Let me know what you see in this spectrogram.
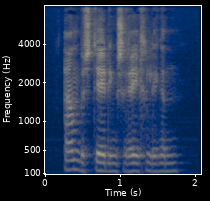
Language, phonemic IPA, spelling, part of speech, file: Dutch, /ˈambəstediŋsˌreɣəliŋə(n)/, aanbestedingsregelingen, noun, Nl-aanbestedingsregelingen.ogg
- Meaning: plural of aanbestedingsregeling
